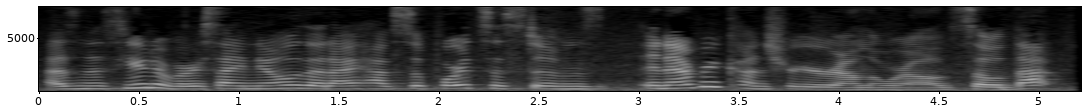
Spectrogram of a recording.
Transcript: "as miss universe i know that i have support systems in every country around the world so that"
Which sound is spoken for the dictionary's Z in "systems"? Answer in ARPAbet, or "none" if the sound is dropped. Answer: Z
